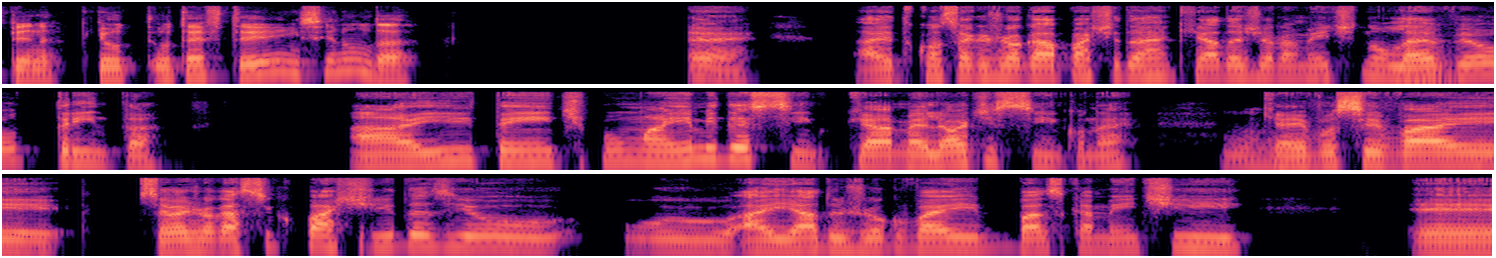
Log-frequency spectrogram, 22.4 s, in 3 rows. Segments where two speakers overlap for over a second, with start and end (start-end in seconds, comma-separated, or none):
none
